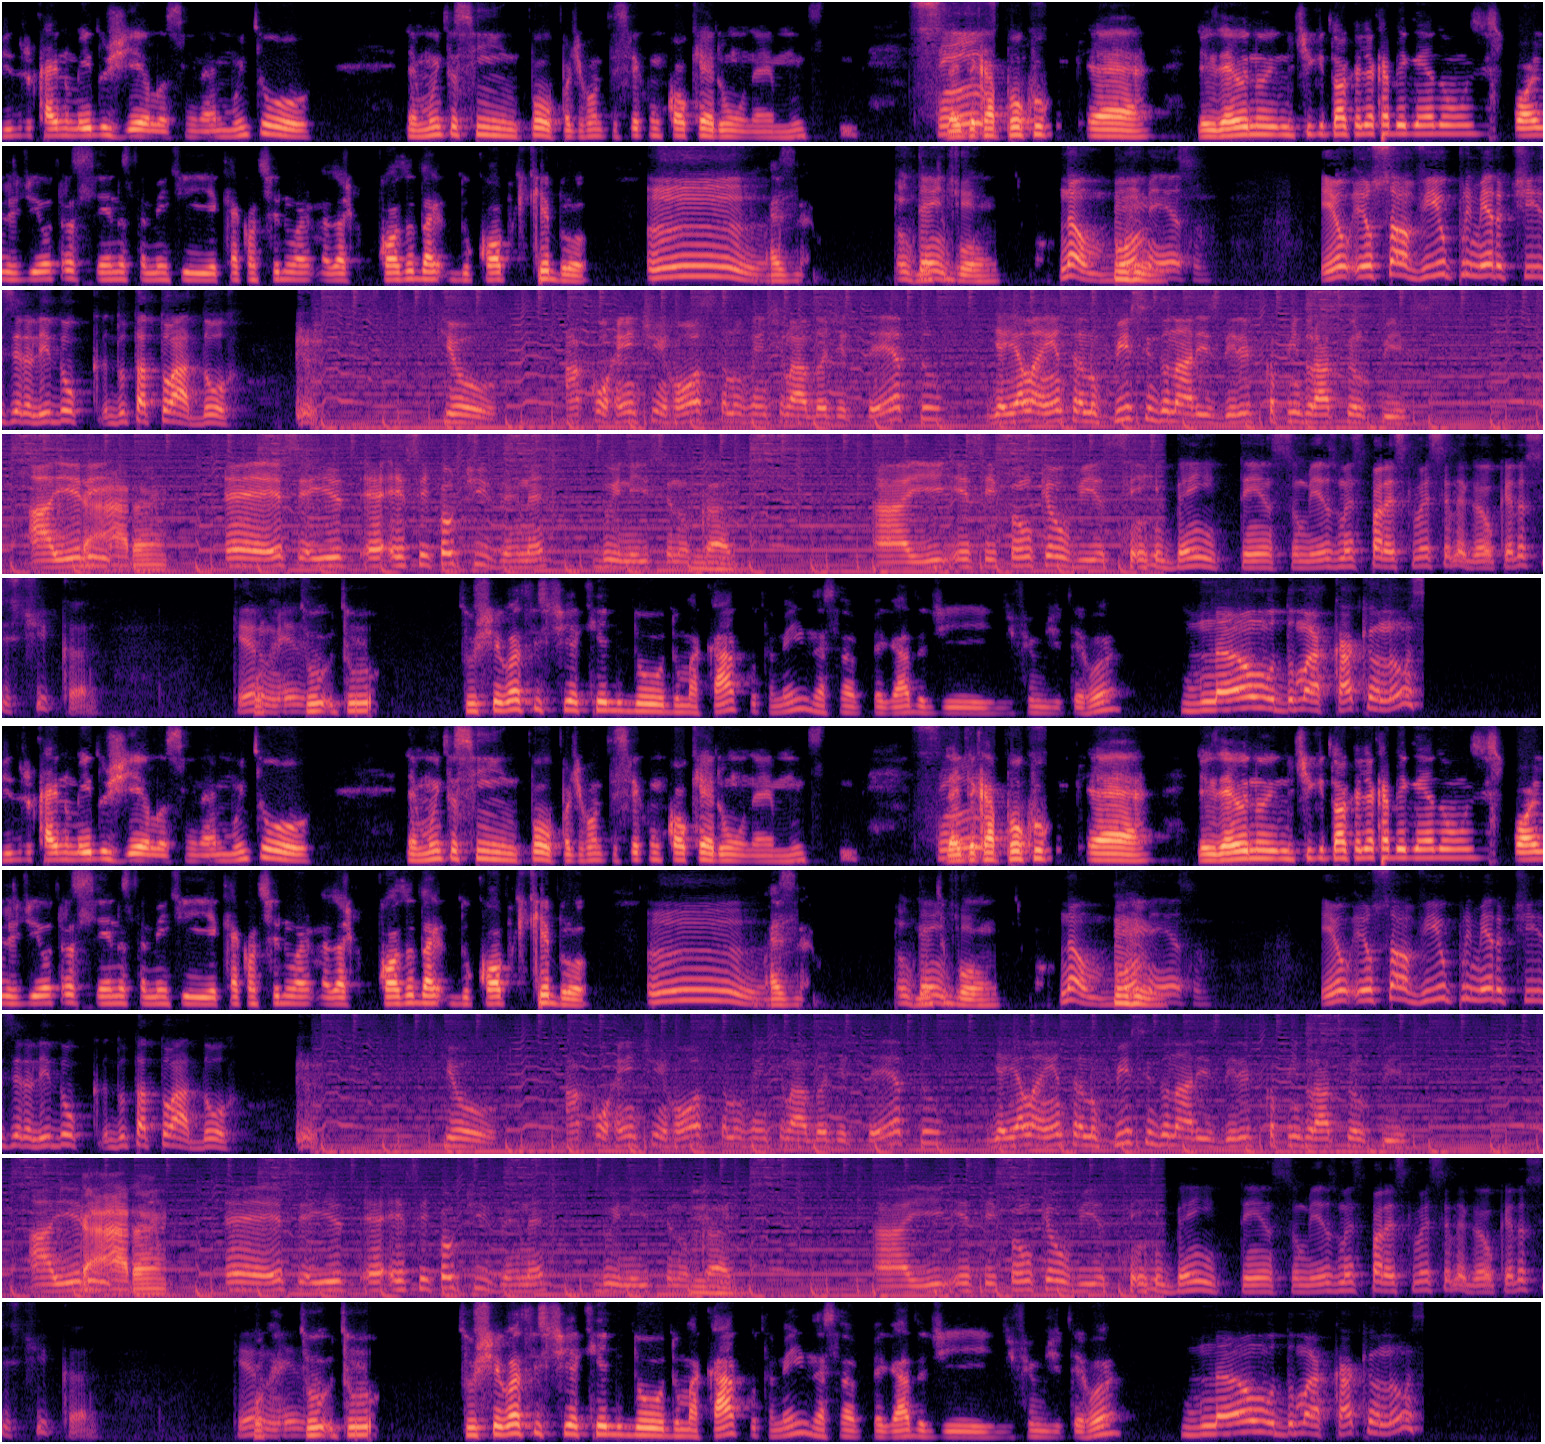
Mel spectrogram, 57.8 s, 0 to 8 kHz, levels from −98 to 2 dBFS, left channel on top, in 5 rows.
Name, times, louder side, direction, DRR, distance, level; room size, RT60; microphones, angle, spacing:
voice 1, 0.0-2.3 3.1-6.0 6.3-6.4 7.1-7.9 8.2-8.6 9.0-15.9 17.3-17.5 18.4-19.0 19.9-20.2 35.3-35.9 39.8-40.1 48.1-48.2 48.5-49.0 49.7-53.7 53.9-54.6, right 2 dB, 25° right, 0.7 m, -24 dB
voice 2, 6.9-7.4 7.7-7.8 16.4-17.3 18.3-18.9 19.5-20.4 21.5-24.9 25.3-25.6 26.4-26.9 27.3-30.2 30.5-33.7 34.9-35.5 36.3-38.8 39.1-40.2 41.2-46.9 48.0-48.6 55.1-56.9, left 4 dB, 85° left, 2.0 m, -29 dB
sound 1, 25.4-43.4, left 2 dB, 30° left, 7.6 m, -41 dB
head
